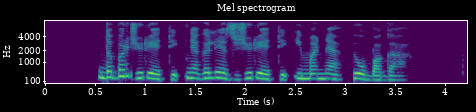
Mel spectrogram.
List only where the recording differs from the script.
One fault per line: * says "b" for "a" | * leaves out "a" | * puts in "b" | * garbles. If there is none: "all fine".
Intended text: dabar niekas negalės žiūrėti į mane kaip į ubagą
* says "žiūrėti" for "niekas"
* leaves out "kaip"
